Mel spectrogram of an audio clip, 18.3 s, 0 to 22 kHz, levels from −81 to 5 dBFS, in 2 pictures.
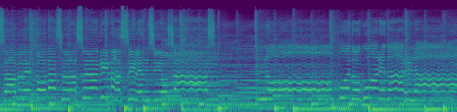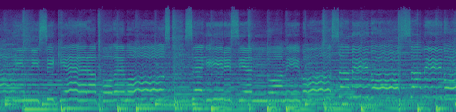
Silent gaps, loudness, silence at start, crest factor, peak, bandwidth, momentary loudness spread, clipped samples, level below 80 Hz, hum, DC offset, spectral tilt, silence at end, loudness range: none; -20 LUFS; 0 s; 12 dB; -8 dBFS; 18 kHz; 2 LU; under 0.1%; -28 dBFS; none; under 0.1%; -4.5 dB/octave; 0 s; 1 LU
